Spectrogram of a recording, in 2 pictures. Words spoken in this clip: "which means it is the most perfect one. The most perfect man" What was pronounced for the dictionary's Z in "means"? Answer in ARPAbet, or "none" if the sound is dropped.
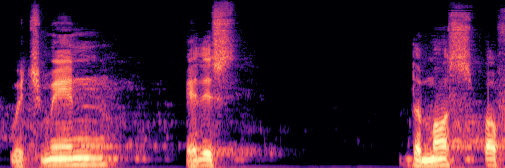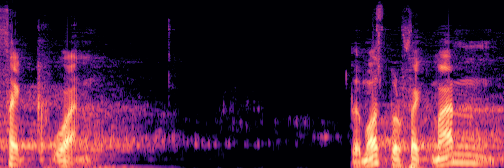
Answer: none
